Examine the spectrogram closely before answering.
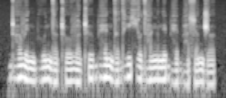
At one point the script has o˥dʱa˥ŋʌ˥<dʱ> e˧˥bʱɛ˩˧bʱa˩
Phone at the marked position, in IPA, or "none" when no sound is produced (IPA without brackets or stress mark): n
